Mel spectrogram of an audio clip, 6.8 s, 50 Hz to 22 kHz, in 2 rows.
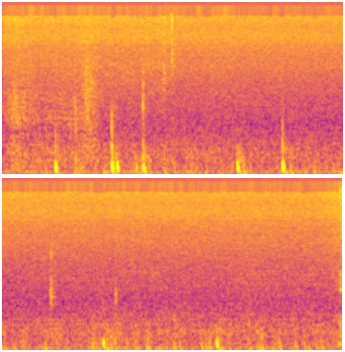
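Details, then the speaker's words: Normal heart sounds through a stethoscope (diaphragm, then bell) at the aortic area, second right intercostal space, in a patient lying down during a head-to-toe exam: faint, soft, low thumps, no murmurs, pulse 69. "so next i am going to listen to your heart sounds first with my diaphragm and then my bell to listen for any murmurs"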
